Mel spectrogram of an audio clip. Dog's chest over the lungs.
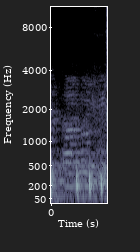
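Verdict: Resonant.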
